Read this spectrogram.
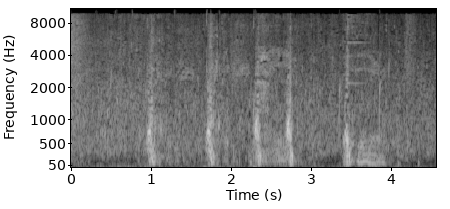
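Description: A pickaxe knocks against stone several times.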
